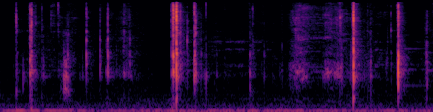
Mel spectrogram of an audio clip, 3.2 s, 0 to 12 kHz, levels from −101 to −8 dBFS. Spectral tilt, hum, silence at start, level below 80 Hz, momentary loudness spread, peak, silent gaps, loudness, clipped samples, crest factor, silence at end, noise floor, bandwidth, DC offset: 1.5 dB/octave; none; 0.1 s; -70 dBFS; 23 LU; -16 dBFS; none; -45 LUFS; under 0.1%; 36 dB; 0.2 s; -68 dBFS; 12 kHz; under 0.1%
